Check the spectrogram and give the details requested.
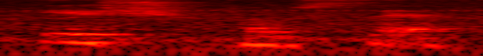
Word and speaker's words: Ishbosheth: Ishbosheth.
